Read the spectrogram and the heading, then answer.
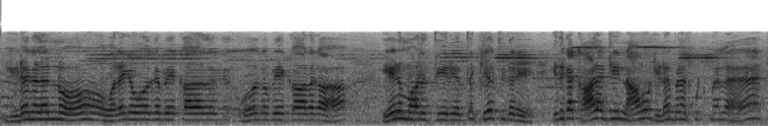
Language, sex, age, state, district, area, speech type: Kannada, male, 60+, Karnataka, Chamarajanagar, rural, spontaneous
